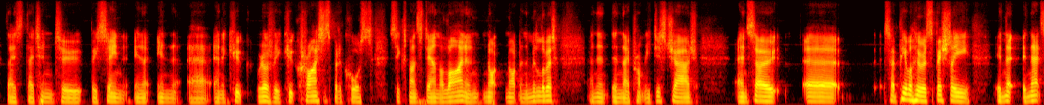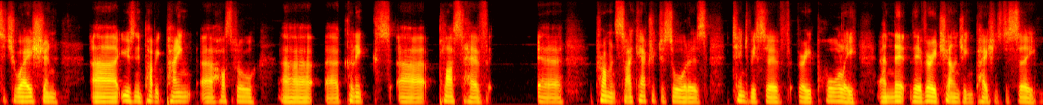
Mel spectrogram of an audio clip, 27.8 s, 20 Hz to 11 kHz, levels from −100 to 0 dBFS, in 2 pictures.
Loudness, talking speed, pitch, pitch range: -30 LUFS, 170 wpm, 95 Hz, 90-105 Hz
